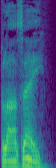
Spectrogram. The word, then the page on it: blase: British English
